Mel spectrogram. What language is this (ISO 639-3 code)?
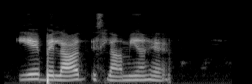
urd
